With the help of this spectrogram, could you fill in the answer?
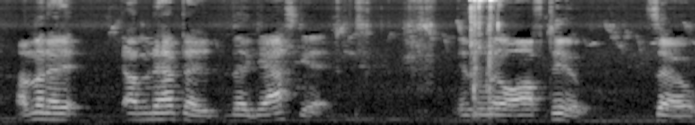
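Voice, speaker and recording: Very slow, flat, monotone speech from a man, with noticeable background noise. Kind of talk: casual vlog chat. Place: garage.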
